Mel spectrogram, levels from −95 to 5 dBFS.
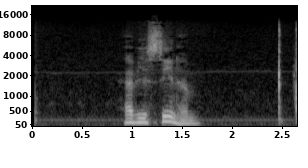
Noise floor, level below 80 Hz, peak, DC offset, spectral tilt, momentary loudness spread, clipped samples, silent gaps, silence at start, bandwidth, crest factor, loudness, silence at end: -63 dBFS; -64 dBFS; -8 dBFS; under 0.1%; -5 dB/octave; 11 LU; under 0.1%; none; 0.9 s; 13 kHz; 24 dB; -30 LUFS; 0 s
